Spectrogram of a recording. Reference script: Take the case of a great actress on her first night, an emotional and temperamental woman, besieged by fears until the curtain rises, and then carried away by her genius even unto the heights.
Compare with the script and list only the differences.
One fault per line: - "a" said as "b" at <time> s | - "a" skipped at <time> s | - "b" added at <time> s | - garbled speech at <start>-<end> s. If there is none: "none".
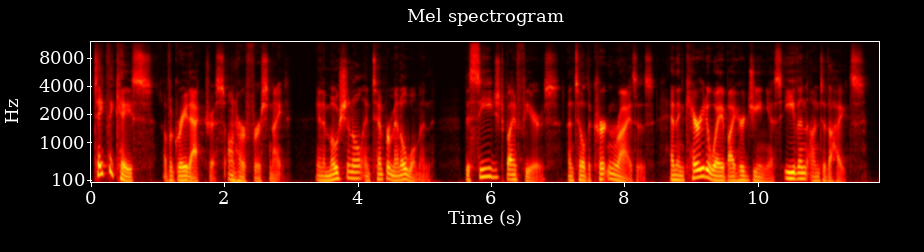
none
